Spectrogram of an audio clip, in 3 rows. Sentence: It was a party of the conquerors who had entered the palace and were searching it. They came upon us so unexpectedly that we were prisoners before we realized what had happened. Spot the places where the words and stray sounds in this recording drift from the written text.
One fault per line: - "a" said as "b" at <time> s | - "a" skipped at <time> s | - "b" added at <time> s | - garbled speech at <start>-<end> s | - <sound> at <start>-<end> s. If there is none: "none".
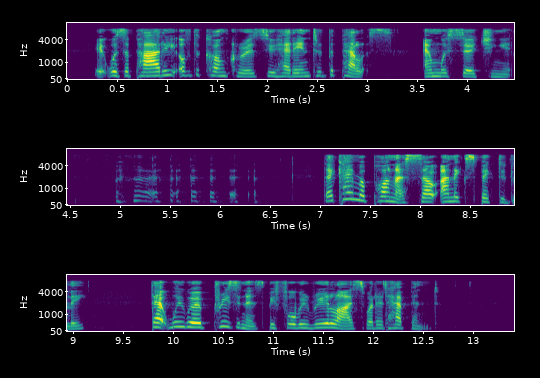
- laugh at 4.9-6.4 s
